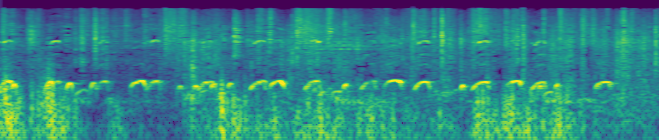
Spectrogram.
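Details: Khoka, or Arabian trumpeter, pigeons cooing steadily: rapid, overlapping, bubbling hoots that rise and fall, repeated several times a second. Bursts of rustling and wing or foot noise sound in the background.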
